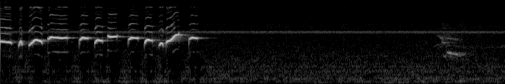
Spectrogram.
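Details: Varied lure song of a thin-browed Javan grey-throated white-eye, used to provoke birds into singing: about ten rapid ringing whistles in under two seconds, then near silence with one faint chirp.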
